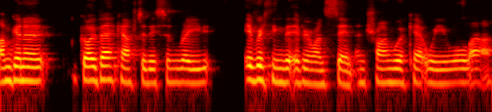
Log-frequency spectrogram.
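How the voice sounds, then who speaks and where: On a very clean recording with a silent background, a woman with an Australian accent speaks at a fairly low pitch with fairly even intonation. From Western Australia. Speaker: novelist. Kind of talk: live-stream author Q&A. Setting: solo live stream.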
